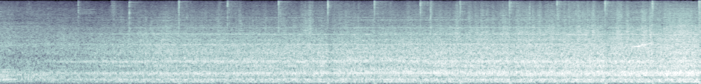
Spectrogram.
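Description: A Conrail freight train with several diesel locomotives approaching and growing steadily louder, its engines running with a steady rumble and a few held tones. Sharp wheel clicks over the rails come a couple of times a second from about a second in.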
